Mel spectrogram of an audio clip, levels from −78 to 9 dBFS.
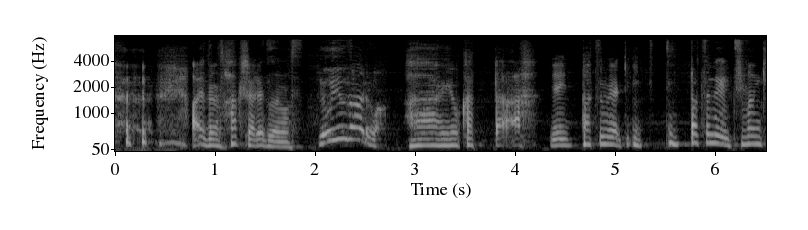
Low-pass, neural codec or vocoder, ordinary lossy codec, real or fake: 7.2 kHz; codec, 44.1 kHz, 2.6 kbps, SNAC; none; fake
